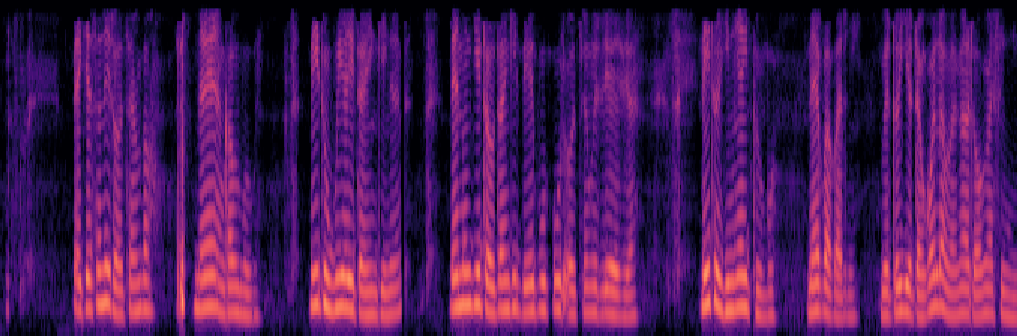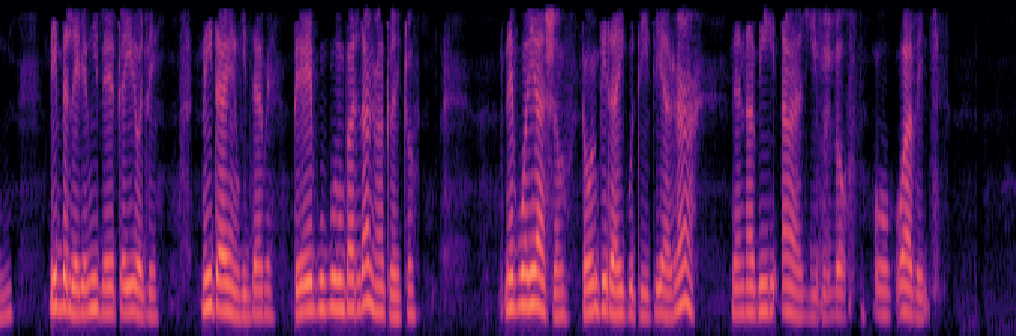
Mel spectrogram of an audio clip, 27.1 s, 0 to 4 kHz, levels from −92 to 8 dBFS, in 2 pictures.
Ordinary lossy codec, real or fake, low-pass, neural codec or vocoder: MP3, 32 kbps; fake; 3.6 kHz; autoencoder, 44.1 kHz, a latent of 192 numbers a frame, MeloTTS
